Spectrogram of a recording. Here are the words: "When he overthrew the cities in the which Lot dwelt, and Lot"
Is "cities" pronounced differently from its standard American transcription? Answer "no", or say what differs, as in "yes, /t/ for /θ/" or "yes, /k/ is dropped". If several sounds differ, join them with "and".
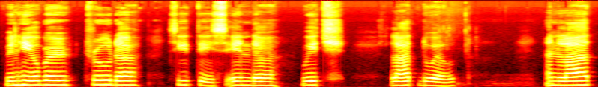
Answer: yes, /s/ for /z/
